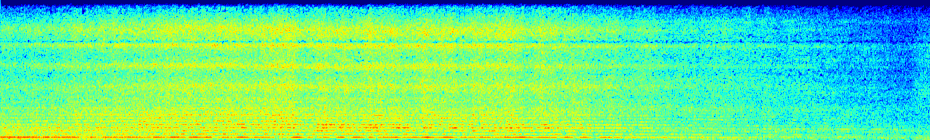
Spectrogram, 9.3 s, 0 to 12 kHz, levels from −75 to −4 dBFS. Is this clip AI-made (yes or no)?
no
